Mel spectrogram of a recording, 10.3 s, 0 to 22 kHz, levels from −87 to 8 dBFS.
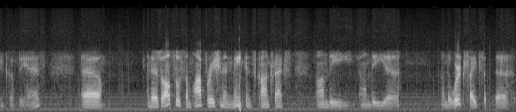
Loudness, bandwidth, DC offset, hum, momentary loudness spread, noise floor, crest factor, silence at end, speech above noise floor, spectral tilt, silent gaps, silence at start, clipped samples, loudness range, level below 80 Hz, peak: -19 LUFS; 17 kHz; under 0.1%; 60 Hz at -45 dBFS; 19 LU; -44 dBFS; 20 dB; 0.05 s; 24 dB; -5.5 dB/octave; none; 0 s; under 0.1%; 8 LU; -54 dBFS; -2 dBFS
